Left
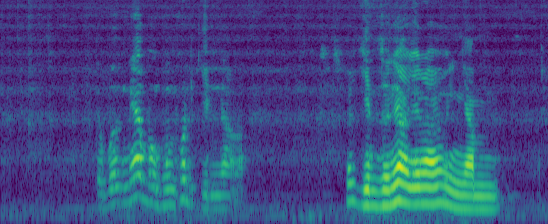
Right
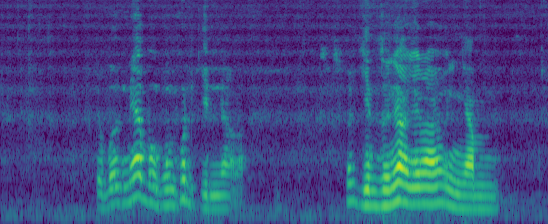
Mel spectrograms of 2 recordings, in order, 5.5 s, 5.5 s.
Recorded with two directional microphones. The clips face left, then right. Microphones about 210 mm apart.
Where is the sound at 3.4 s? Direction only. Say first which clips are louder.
Left 2 dB; 15° left (ahead or behind).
